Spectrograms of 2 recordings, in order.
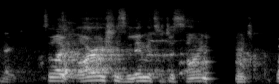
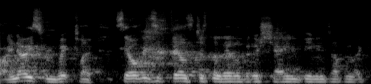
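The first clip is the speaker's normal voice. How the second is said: usual speaking voice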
